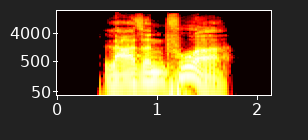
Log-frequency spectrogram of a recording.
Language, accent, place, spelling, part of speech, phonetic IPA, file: German, Germany, Berlin, lasen vor, verb, [ˌlaːzn̩ ˈfoːɐ̯], De-lasen vor.ogg
- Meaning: first/third-person plural preterite of vorlesen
